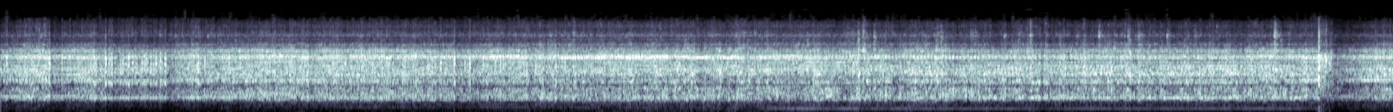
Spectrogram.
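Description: Dirt-track race car's engine running hard at steady revs, heard from inside the cockpit over loud road and body rattle noise; the engine note drops a little about halfway through. A sharp knock comes near the end.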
